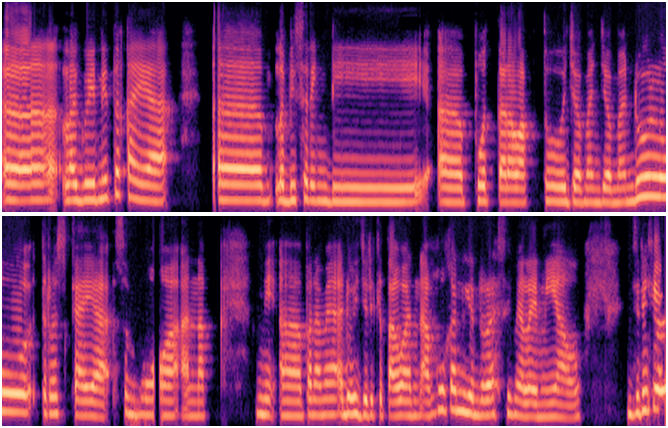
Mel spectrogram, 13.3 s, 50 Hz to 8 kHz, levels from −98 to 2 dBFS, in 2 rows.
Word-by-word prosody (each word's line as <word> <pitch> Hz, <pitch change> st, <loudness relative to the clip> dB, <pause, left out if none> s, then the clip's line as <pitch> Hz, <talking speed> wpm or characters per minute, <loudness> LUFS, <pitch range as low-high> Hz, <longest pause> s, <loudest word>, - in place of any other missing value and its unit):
eee, 225 Hz, 0 st, +4 dB
lagu 225 Hz, 0 st, +2 dB
ini 230 Hz, +2 st, +1 dB
tuh 310 Hz, -, +1 dB
kayak, 225 Hz, -6 st, +1 dB, 0.5 s
eee, 220 Hz, -1 st, +5 dB, 0.2 s
lebih 220 Hz, 0 st, +1 dB
sering 220 Hz, -2 st, -3 dB
di 205 Hz, 0 st, -2 dB, 0.8 s
eee, 200 Hz, -1 st, 0 dB
puter 215 Hz, -2 st, 0 dB
waktu 195 Hz, +2 st, -1 dB
zaman-zaman 195 Hz, 0 st, -1 dB
dulu, 265 Hz, -1 st, +5 dB
terus 235 Hz, -1 st, -3 dB
kayak 205 Hz, -3 st, 0 dB
semua 215 Hz, -3 st, -3 dB
anak 200 Hz, 0 st, -5 dB, 0.5 s
mi 220 Hz, -2 st, -2 dB
eee, 205 Hz, -1 st, 0 dB
apa 200 Hz, -, -5 dB
namanya, 215 Hz, 0 st, -1 dB
aduh 230 Hz, 0 st, +4 dB
jadi 215 Hz, -1 st, -1 dB
ketahuan 205 Hz, 0 st, 0 dB
aku 275 Hz, +9 st, -1 dB
kan 285 Hz, -1 st, +2 dB
generasi 215 Hz, -1 st, 0 dB
milenial, 190 Hz, -2 st, -1 dB, 0.5 s
jadi 240 Hz, +4 st, +1 dB
kayak 285 Hz, -1 st, +7 dB
215 Hz, 140 wpm, -15 LUFS, 200-230 Hz, 0.8 s, kayak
